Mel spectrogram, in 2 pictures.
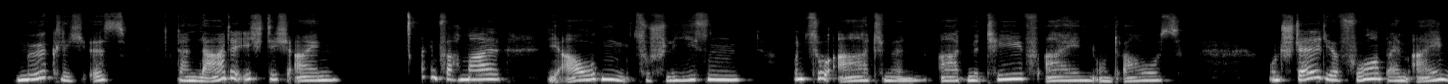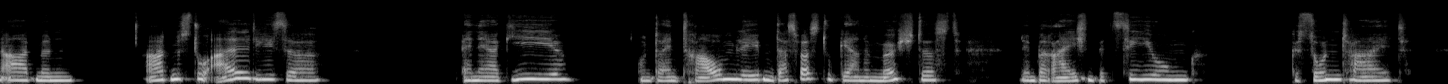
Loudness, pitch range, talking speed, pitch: -19 LUFS, 180-235 Hz, 95 wpm, 200 Hz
